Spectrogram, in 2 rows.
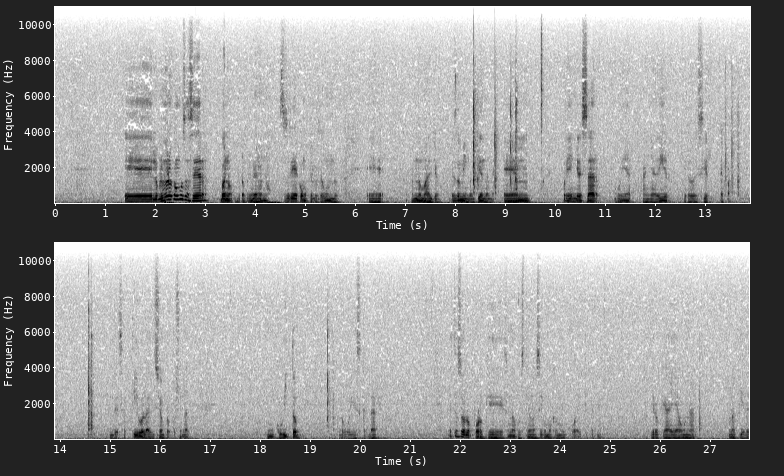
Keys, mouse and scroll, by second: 0.5-0.9 scroll up 1, 0.9-1.7 middle drag, 1.9-2.7 scroll down 2, 2.7 click, 6.5 scroll down 2, 7.0 click, 8.4 a, 9.2 shift+a, 10.8 click, 12.1-13.4 drag, 13.5 ctrl+z, 14.6 o, 15.5-17.7 drag, 17.7-18.7 middle drag, 19.5 s, 21.4 click, 21.7-22.5 middle drag, 23.3-25.2 drag, 25.3 middle click, 26.1-26.4 scroll up 1.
